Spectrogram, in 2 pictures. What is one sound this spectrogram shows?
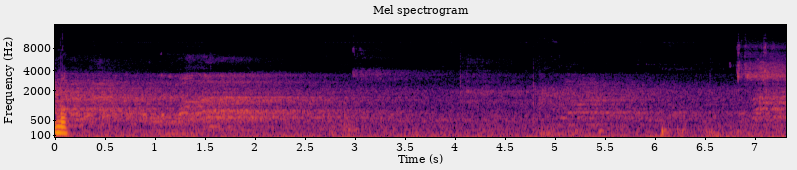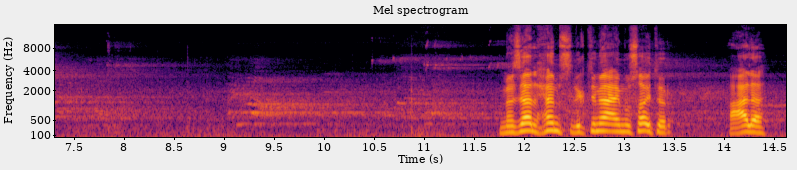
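Voices murmur faintly in the background of a large hall.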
